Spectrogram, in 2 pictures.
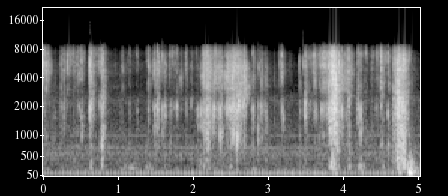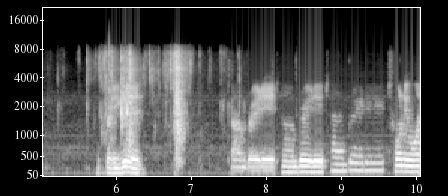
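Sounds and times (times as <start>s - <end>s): plastic wrapping crinkling and tearing: 0.0s - 7.8s.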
